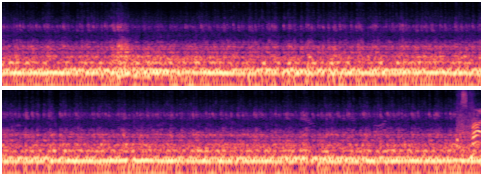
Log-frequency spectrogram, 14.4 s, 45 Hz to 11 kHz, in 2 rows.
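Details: Freshly installed 450 hp Blueprint crate V8 with a carburetor, first start: deep, steady rumble with an even beat and slight cam chop, firing cleanly on all eight cylinders with no misses; running normally.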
